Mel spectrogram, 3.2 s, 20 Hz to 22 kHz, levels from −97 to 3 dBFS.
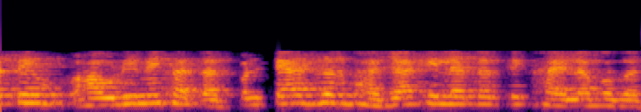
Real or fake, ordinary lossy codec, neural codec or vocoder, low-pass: real; AAC, 16 kbps; none; 7.2 kHz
